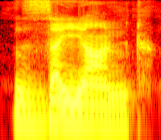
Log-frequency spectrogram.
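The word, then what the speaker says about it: giant: জির পরে আই আছে, তো আই থাকলে কি হয়, জির পরে আই থাকলেও জির উচ্চারণ জ্বর মতো হয়। তাহলে জি আই এ এন টি, জাইয়ান্ট, জাইয়ান্ট, জাইয়ান্ট।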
